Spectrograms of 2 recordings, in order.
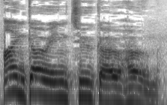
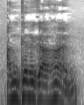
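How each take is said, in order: First: The word 'to' has a full vowel. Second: The word 'to' has a reduced vowel. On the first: "when I make the vowel sounds on home and to, my lips move a lot" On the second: "if I use the weak form"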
